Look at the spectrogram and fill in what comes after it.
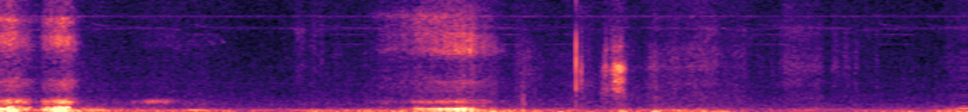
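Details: Sleeping, relaxed cat snoring: soft, rough breaths with a faint low rattle on each breath against quiet room noise.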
